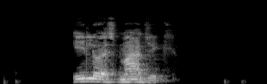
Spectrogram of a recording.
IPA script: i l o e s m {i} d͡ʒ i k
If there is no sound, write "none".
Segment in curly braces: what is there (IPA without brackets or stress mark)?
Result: a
